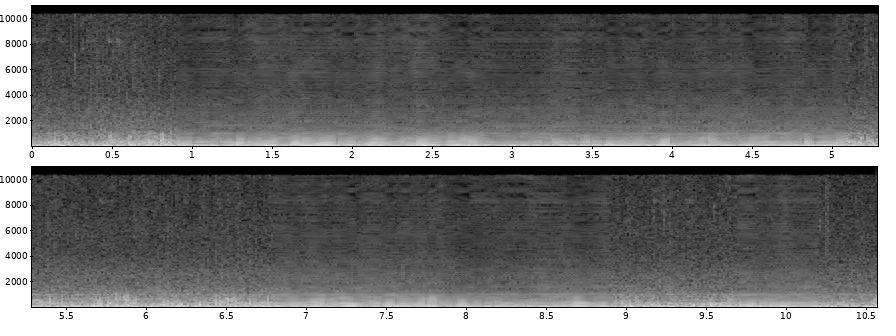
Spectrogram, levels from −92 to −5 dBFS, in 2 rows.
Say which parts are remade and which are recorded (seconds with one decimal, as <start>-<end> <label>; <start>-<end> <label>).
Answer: 0.0-0.9 recorded; 0.9-5.1 remade; 5.1-6.8 recorded; 6.8-8.9 remade; 8.9-9.7 recorded; 9.7-10.2 remade; 10.2-10.6 recorded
